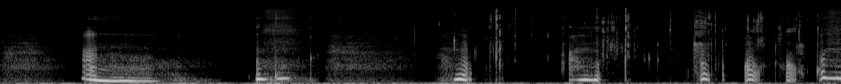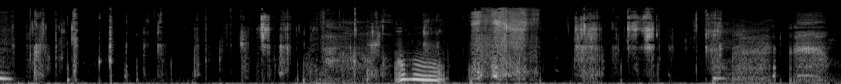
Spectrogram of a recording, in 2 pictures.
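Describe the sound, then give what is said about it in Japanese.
Light biting with the teeth, with soft clicking mouth and chewing-like sounds scattered throughout, mixed with breathy sighs and short voiced gasps. “ほら、今は軽くだけど、もっと強く歯を立てて噛むわよ。”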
